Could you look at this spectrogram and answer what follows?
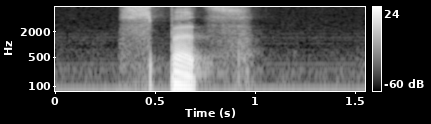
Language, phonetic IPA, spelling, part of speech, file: Polish, [spɛt͡s], spec, noun, Pl-spec.ogg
